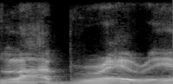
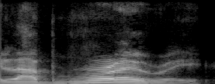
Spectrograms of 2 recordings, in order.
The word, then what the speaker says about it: library: But just for those of you who do not know, the correct pronunciation is library, Libra, library.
